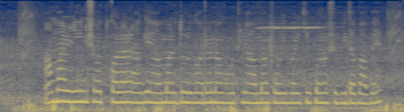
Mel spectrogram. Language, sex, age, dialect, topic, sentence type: Bengali, female, 18-24, Northern/Varendri, banking, question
